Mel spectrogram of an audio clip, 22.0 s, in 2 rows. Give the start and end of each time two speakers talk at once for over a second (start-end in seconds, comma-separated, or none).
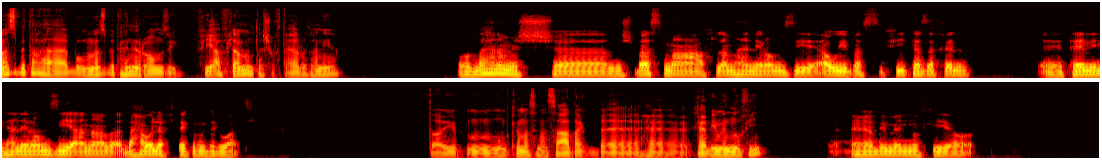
none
